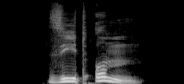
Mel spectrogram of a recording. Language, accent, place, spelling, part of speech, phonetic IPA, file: German, Germany, Berlin, sieht um, verb, [ˌziːt ˈʊm], De-sieht um.ogg
- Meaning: third-person singular present of umsehen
